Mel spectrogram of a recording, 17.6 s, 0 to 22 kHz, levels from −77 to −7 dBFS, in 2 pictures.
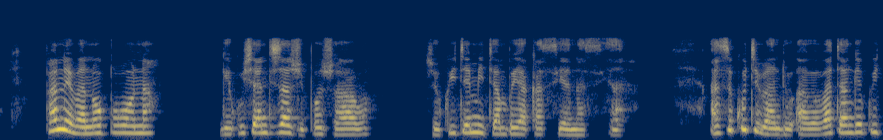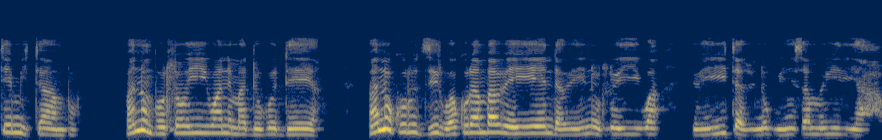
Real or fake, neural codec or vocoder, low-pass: real; none; 7.2 kHz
